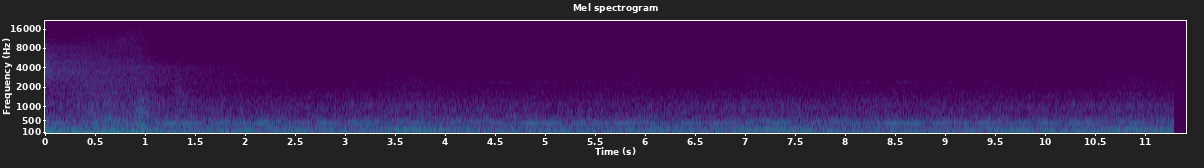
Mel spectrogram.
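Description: Soft, steady victory music plays in a video game.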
